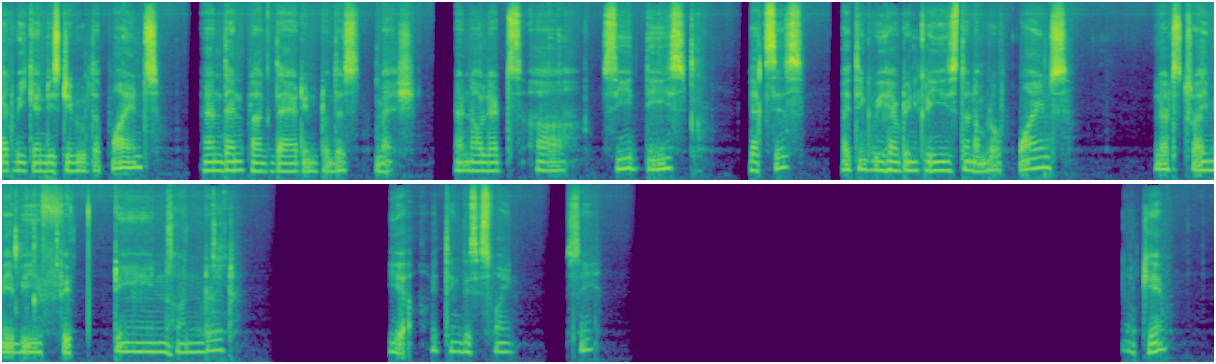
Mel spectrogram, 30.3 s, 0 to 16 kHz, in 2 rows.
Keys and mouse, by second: 2.0 middle click, 2.6-4.5 drag, 5.3 middle click, 5.6 middle drag, 6.8 alt+shift+click, 8.6 KP_7, 9.6 shift+click, 11.3-12.6 drag, 13.6-17.8 drag, 20.4 click, 20.6 click, 26.5-27.6 middle drag, 27.9 KP_4, 28.8 click, 29.4 click, 30.0 click.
